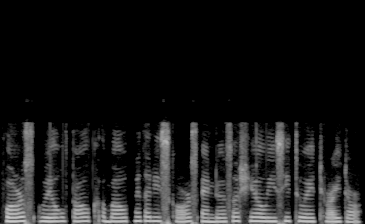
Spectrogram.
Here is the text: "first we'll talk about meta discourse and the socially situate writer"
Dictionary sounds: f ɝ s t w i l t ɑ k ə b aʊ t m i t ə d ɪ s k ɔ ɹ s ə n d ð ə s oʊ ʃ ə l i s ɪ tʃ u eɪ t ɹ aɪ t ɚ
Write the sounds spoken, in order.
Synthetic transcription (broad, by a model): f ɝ s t w i l t ɑ k ə b aʊ t m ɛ t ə d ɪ s k ɔ ɹ s ə n d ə s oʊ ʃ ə l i s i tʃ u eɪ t ɹ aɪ t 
